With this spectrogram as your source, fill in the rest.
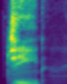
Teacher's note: When a D sound meets a Y sound, they fuse together to make a J sound. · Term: assimilation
